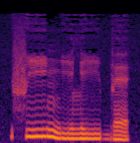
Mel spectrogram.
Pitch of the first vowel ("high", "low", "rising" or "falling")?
high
